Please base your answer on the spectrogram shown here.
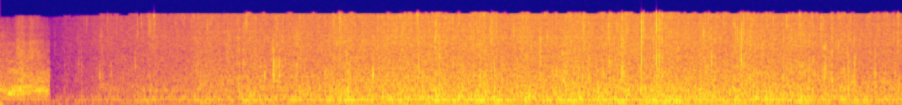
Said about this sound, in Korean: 누에가 뽕잎을 갉아먹는 소리는 마치 봄비가 내리듯 서정적인 소리로 한국의 아름다운 소리 백선에도 포함된다.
